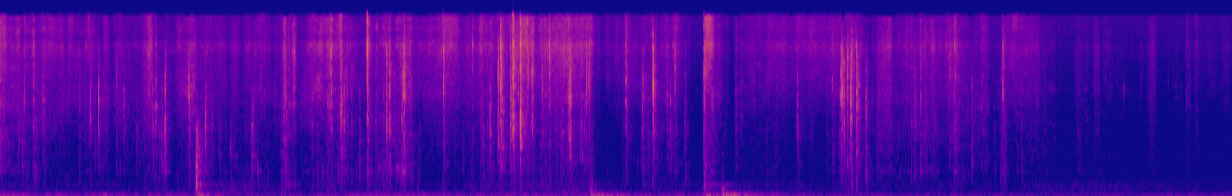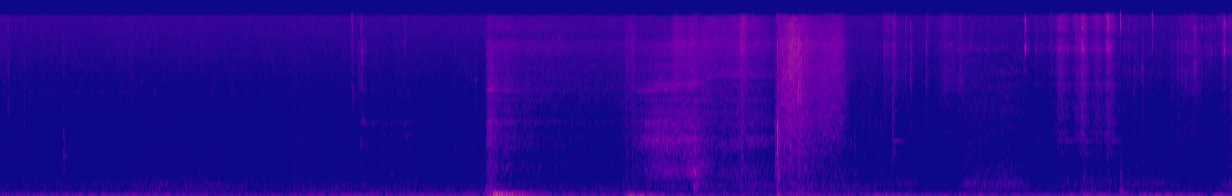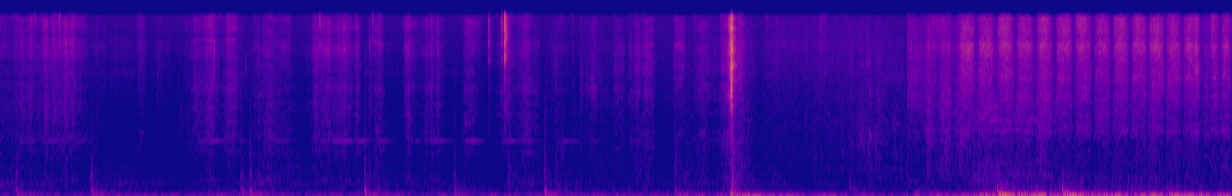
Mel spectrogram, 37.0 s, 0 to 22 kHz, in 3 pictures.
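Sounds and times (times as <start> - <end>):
paper crinkling and rustling: 0.0 - 12.4.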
